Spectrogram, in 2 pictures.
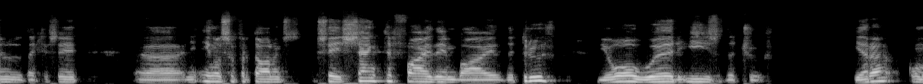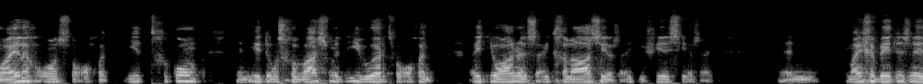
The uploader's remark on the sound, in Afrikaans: Manne van die Woord Zoom Byeenkoms.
